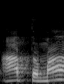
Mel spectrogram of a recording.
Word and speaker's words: আত্মা: মাঝখানে এবং শেষে থাকলে যে বর্ণের সাথে থাকে ওই বর্ণ দ্বিত্ব হবে।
